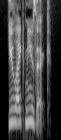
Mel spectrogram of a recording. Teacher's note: said with a flat or falling tone sounds like a statement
